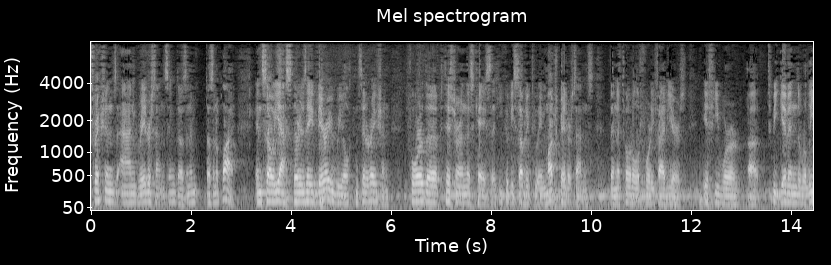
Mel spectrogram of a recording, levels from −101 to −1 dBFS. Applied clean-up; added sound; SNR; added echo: none; none; none; none.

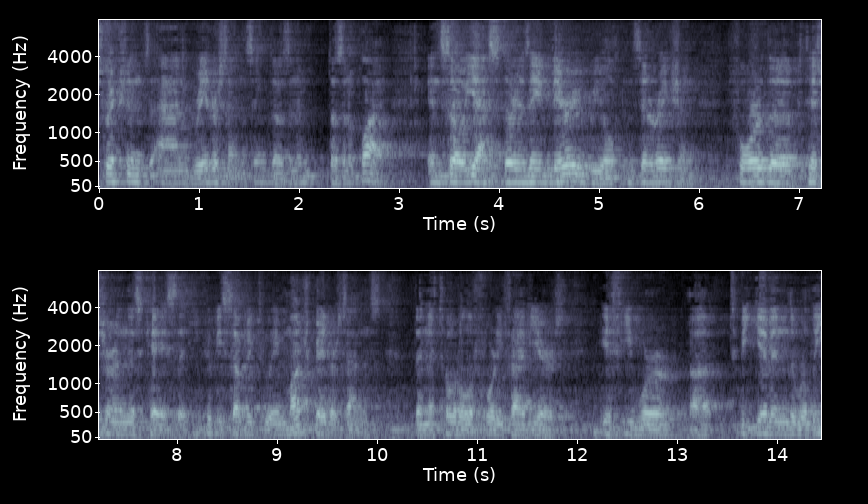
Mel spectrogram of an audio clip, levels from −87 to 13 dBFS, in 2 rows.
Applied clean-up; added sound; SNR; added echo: none; none; none; reverberation time 2.5 s.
